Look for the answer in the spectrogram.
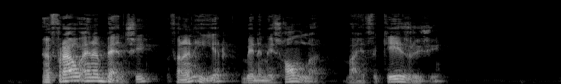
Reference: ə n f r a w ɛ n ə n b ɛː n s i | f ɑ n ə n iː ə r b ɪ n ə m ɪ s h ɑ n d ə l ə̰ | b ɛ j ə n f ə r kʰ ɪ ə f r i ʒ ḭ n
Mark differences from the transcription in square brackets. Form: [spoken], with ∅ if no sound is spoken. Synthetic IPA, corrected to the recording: ə n f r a w ɛ n ə n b [ɛ] n s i | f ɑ n ə n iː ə r b ɪ n ə m ɪ s h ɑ n d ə l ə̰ | b ɛ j ə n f ə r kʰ ɪ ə [s] r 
